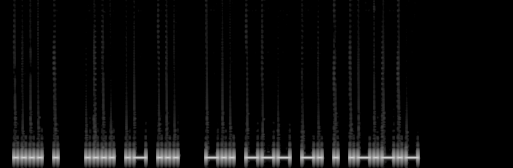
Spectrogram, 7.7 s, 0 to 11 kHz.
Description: Morse code, heard as a keyed tone, about 20 wpm, 700 Hz. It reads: HE HAS DONE.
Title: Sentences from Top 1000 Words - Review Part 1 - 20wpm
